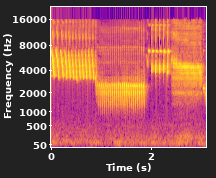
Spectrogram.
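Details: Canary singing a trained-style song: a fast high rolling trill, then a lower steady buzzy trill for about a second, a brief sharp chip series, and a high thin sustained warble ending in a falling note.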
